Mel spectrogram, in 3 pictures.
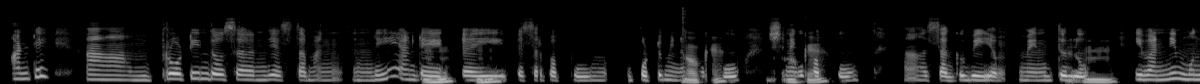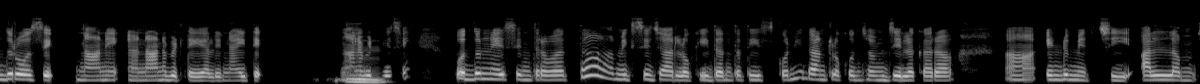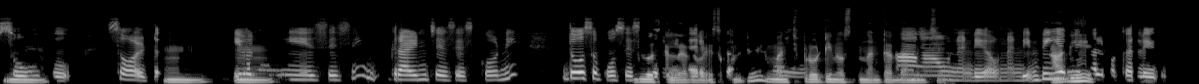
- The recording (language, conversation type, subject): Telugu, podcast, మీ ఇంటి ప్రత్యేక వంటకం ఏది?
- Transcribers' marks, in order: in English: "ప్రోటీన్"; tapping; in English: "మిక్సీ జార్‌లోకి"; in English: "సాల్ట్"; in English: "గ్రైండ్"; in English: "డైరెక్ట్‌గా"; in English: "ప్రోటీన్"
